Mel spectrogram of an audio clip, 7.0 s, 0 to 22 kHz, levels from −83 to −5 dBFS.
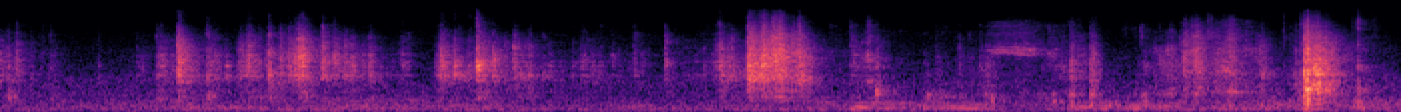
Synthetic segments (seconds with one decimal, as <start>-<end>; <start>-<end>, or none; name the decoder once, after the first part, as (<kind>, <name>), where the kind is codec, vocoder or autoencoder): none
